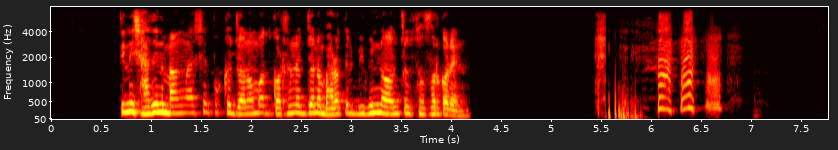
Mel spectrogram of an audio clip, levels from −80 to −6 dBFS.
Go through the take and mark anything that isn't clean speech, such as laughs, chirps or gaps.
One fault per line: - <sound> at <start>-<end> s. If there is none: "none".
- laugh at 5.4-7.0 s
